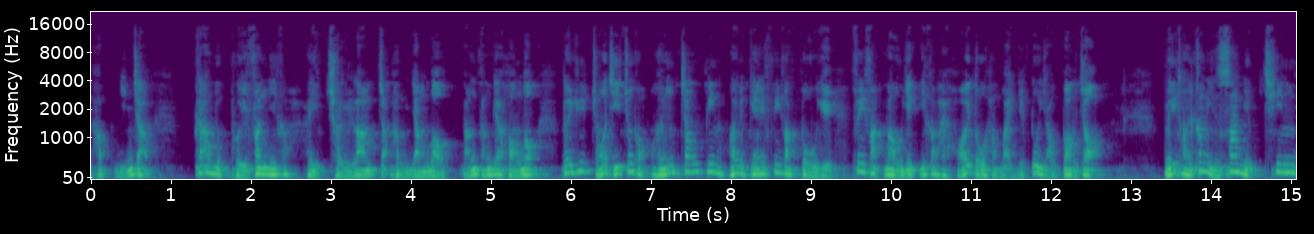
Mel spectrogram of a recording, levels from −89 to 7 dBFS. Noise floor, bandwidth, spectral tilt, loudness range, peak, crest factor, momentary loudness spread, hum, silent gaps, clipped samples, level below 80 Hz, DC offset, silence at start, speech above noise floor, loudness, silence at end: -55 dBFS; 14.5 kHz; -7.5 dB/octave; 1 LU; -12 dBFS; 16 dB; 7 LU; none; none; under 0.1%; -50 dBFS; under 0.1%; 0 s; 27 dB; -29 LUFS; 0 s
